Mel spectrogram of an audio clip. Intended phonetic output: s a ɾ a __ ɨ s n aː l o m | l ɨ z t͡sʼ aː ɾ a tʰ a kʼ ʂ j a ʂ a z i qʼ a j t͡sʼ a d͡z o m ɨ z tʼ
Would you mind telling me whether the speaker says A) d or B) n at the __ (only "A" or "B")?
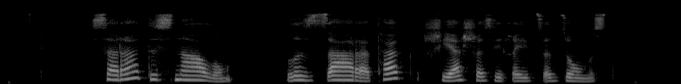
A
